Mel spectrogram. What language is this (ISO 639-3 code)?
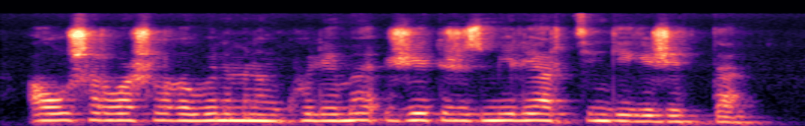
kaz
